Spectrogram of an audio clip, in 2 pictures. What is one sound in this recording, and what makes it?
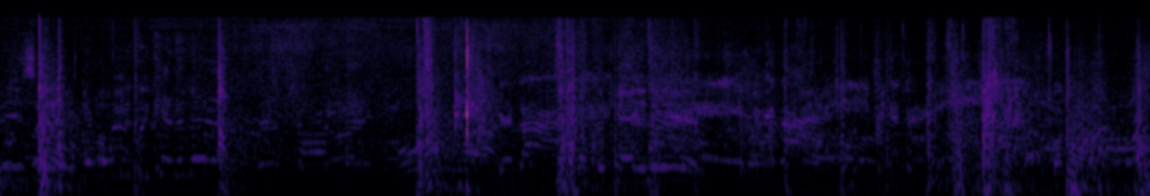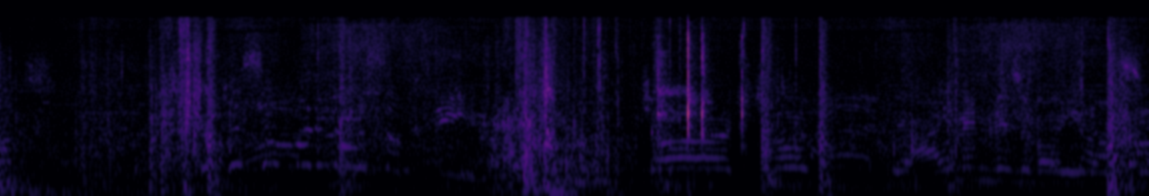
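Musket shots crack in bursts.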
